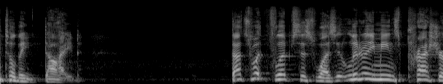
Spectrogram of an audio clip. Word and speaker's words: thlipsis: Now, that word trouble or tribulation or trial, that word in the Greek language is the word thlipsis. It just sounds fun to phonetically to say. Everybody say thlipsis.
